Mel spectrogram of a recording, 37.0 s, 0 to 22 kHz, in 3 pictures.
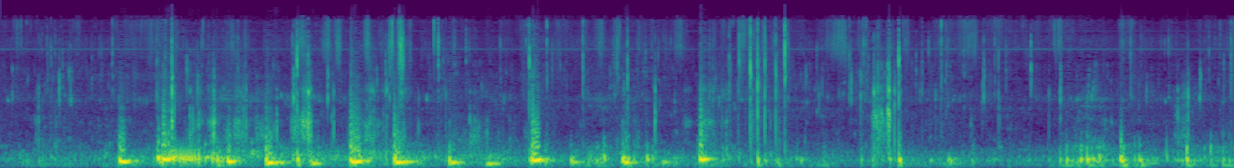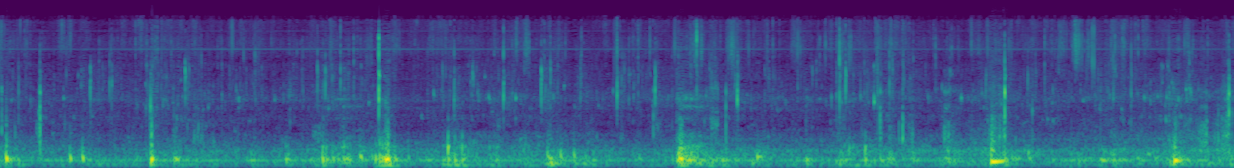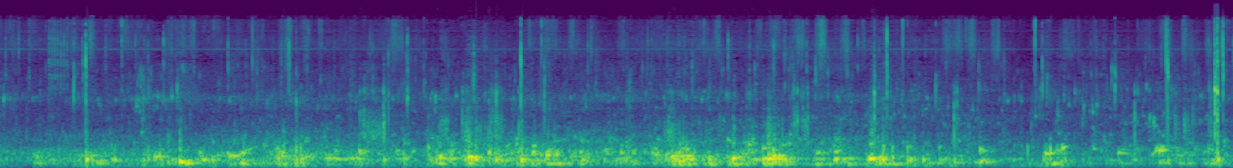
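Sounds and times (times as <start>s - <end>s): faint steady hum: 0.0s - 37.0s
underwater water rumble: 0.0s - 37.0s
sharp knocks and clicks: 1.2s - 7.8s, 22.2s - 22.5s.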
